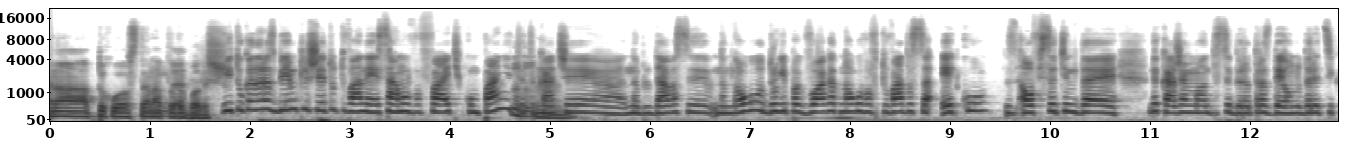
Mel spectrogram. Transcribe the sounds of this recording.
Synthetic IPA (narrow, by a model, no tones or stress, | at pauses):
ɛnat̪uxʊvɐfst̪ɾɐnat̪əd̪ɐbɤd̪ɛʃit̪ukəd̪ɐɾɐzbiɛmkliʃɛt̪ot̪ovanɛɛsamovɐfajt̪i̥kompaniːt̪ɛt̪ɐkat͡ʃɛənɐblʲʊd̪avɐsɛnɐmnɔɡʊd̪ɾuɡipəkvlˠaɡət̪mnɔɡʊvɐft̪ovad̪ɐsɐɛko | ɔfi̥sət̪imd̪ɐɛd̪ɐkaʒɛmd̪ɐsɐbiɾət̪ɾɐzd̪ɛlˠnod̪ɐɾɛt̪sik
